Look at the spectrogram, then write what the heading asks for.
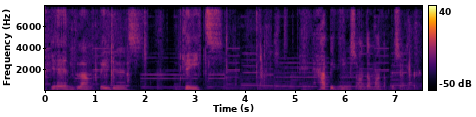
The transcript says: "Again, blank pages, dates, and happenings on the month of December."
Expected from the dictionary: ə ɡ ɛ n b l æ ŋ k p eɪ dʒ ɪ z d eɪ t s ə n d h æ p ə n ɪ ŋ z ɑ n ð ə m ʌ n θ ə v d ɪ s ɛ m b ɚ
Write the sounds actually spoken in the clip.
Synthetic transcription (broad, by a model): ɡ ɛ n b l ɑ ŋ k p eɪ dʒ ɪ s d eɪ t s ə n d h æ p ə n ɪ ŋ s ɑ n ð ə m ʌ n t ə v d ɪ s ɛ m b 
